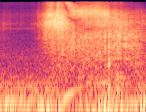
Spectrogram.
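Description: A small spinning flying bee firework bursts into a loud, sustained hissing whoosh with a bright, whistling edge, starting abruptly and staying intense for over a second. It flies sideways rather than up, passing right by the person who lit it.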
